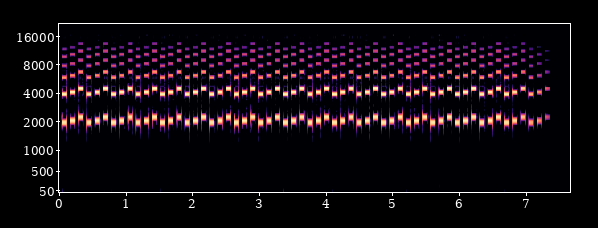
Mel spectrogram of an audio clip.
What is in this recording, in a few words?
Alarm Sound; Bing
